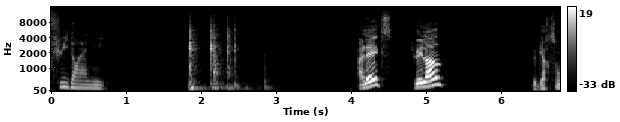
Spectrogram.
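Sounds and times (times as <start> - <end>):
speech: 0.1 - 0.8, 4.1 - 5.3, 6.4 - 6.7
wooden clunks and knocks of a door: 1.8 - 3.2
wooden door opening and shutting: 1.8 - 3.2.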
